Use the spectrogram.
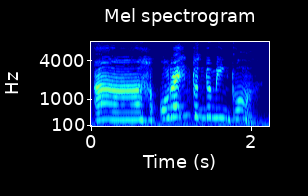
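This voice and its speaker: An actress plays a woman friend taking a call in an Ilocano radio drama. Her voice is high and extremely bright, and she talks slowly. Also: highs cut off, exaggerated voice. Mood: casual, agreeable. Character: unhurried woman friend living away, answering a call.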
